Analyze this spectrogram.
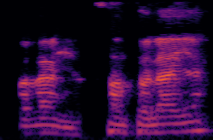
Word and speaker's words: Santaolalla: Santaolalla? Yaya? Is that how you say it? Santolaya.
